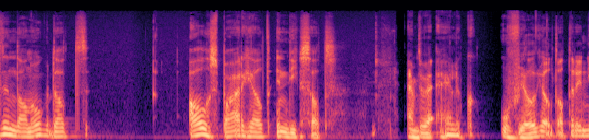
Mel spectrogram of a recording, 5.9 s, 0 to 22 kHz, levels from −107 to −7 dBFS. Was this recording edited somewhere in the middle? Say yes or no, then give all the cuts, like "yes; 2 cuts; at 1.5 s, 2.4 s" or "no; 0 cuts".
yes; 3 cuts; at 2.1 s, 3.0 s, 4.2 s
